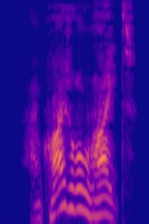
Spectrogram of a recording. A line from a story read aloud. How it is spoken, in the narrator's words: said irritably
